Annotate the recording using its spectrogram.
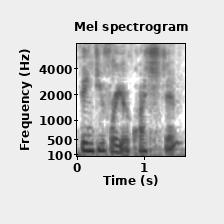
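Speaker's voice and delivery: put-on formal schoolteacher voice. Answering the same questions over and over, in a put-on teacher voice. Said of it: "I had to put on my teacher voice".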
